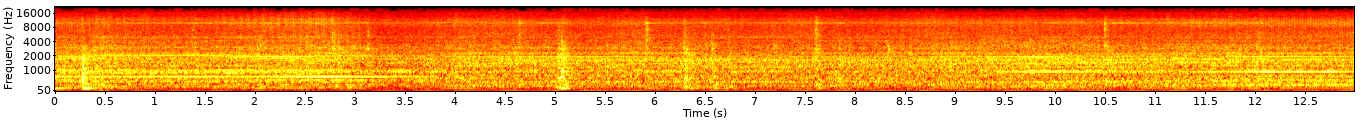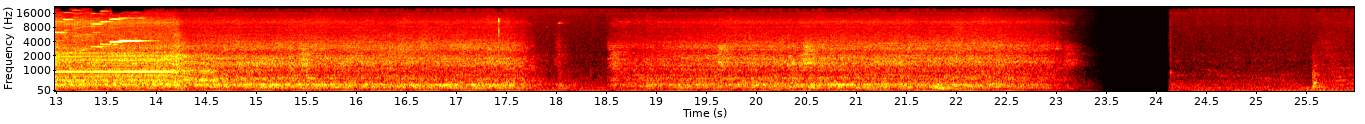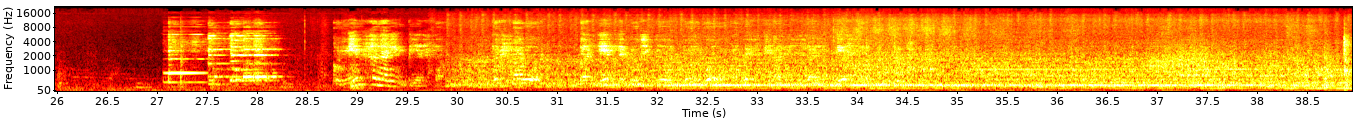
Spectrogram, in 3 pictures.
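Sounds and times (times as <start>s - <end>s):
robot vacuum cleaner running: 0.0s - 17.8s, 29.8s - 38.9s
rising run of high tones: 12.0s - 14.3s.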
